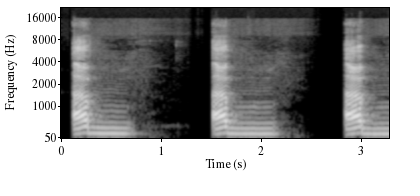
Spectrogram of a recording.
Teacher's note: با کو پڑھنے کے بعد آواز کو تھوڑی دیر کے لیے روک لیا ہے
